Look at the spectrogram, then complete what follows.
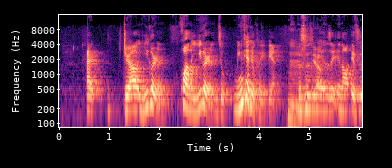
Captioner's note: speaking Chinese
